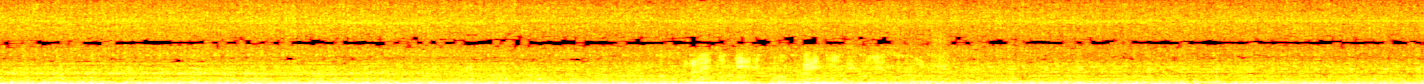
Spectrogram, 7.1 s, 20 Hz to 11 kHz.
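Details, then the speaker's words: Toyota Land Cruiser 200 after the squeaking fan clutch was replaced with a new one: the engine idles with a steady, even low rumble, quiet with no squeak or chirp. "тихо никаких скрипов ничего"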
